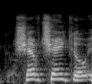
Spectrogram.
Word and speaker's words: Shevchenko: So, Shevchenko, that's how you say her name, right? – Shevchenko is the better fighter in this fight, in my opinion.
